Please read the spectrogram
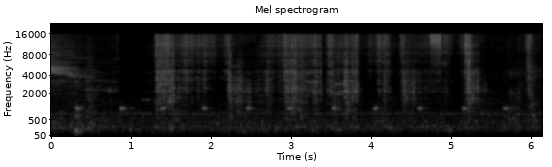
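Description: Surgical anaesthesia monitor beeping steadily at a little under two beeps a second, pacing the dog's heartbeat, with irregular bursts of high hissing from the surgical instruments working in the ventral slot.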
